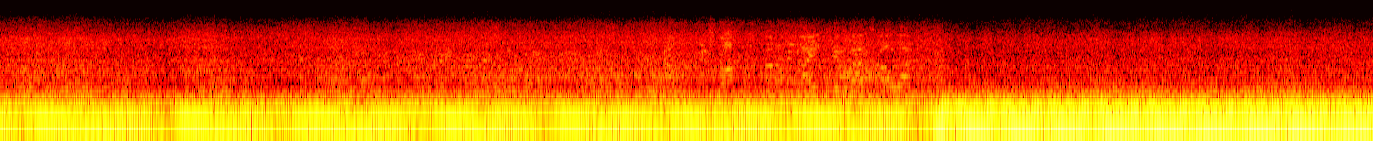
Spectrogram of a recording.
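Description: Aircraft propeller engines drone steadily, heard from inside the cabin.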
